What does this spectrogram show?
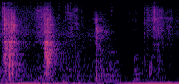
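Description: Himalayan rock salt being ground in a hand mill, a series of gritty, crackling twists in short repeated bursts, fairly loud with no talking.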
